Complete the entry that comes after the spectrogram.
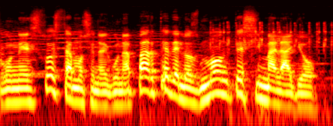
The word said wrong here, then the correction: Himalaya: ¡Se pronuncia Himalaya! ¡Himalaya! ¡Ay, eres un tonto de capirote! ¡Estamos en Asia, Himalaya!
